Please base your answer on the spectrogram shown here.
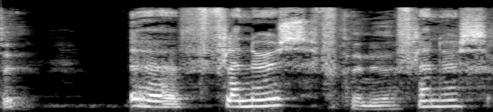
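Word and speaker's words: flâneuse: Flaneur, how do you pronounce it? Flaneuse.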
